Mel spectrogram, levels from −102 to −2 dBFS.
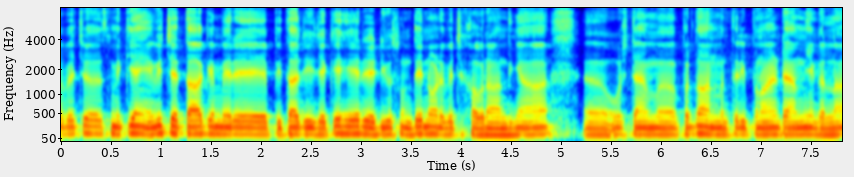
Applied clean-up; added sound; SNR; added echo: none; none; none; none.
